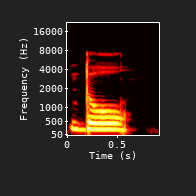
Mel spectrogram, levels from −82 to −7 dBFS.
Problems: none marked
